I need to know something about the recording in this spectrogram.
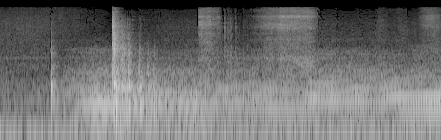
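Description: A short knock and clack, the loudest sound here, just over a second in, as a telephone handset is set down on its cradle. Background music comes in around it with low held notes.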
